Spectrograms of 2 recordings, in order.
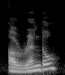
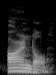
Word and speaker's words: Arendal: heard of your brand I began to pronounce it uh arendel and then I changed to Arendale for some reason but now I think I think I've been pronouncing it correctly so I now call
